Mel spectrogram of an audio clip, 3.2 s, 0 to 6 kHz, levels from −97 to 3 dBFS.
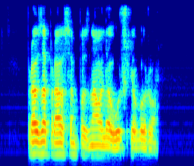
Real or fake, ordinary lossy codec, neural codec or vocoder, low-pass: real; none; none; 5.4 kHz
